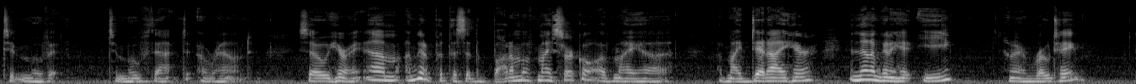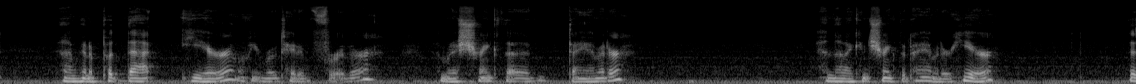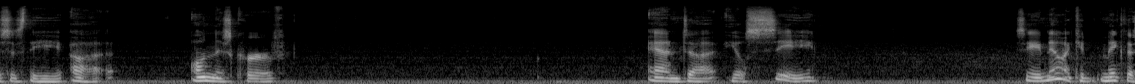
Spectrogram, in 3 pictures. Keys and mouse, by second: 0.4 g, 1.5 click, 2.8 g, 3.6 click, 4.2 r, 4.9 click, 5.1 g, 7.1-8.1 drag, 8.2 e, 9.3 click, 9.5 r, 10.5 click, 10.7 g, 13.0 click, 13.4 r, 15.0 click, 15.5 s, 16.2 click, 16.5 g, 18.7 click, 19.7 click, 21.1 g, 24.1-25.4 drag, 26.2 r, 27.5 g, 29.1-30.4 drag, 31.0 g, 32.2-34.0 drag.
